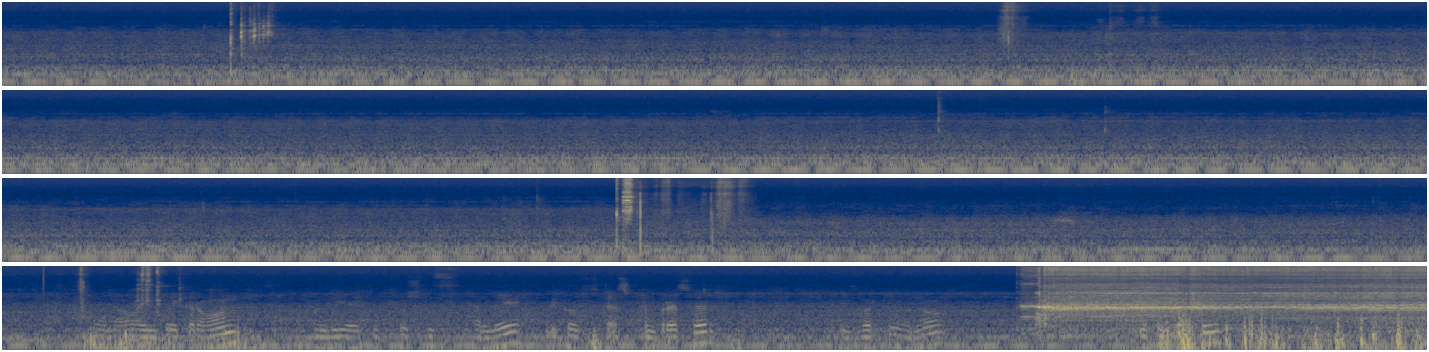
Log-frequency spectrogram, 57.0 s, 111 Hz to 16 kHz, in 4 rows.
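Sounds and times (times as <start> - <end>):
compressor humming: 0.0 - 57.0.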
